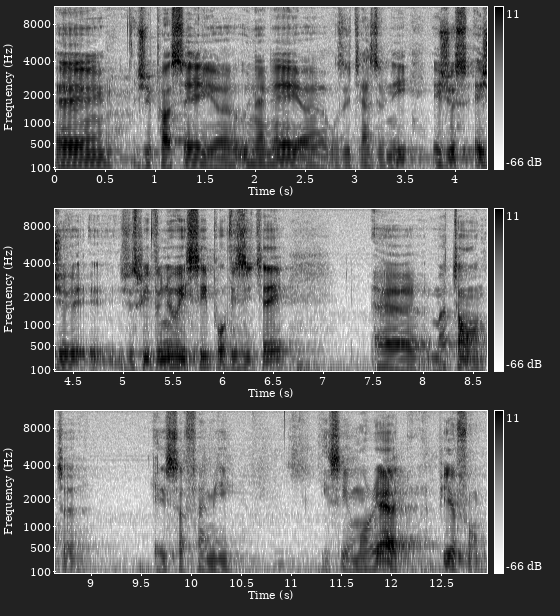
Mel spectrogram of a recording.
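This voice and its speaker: With a non-native accent and a fairly low pitch, a man speaks at a very slow pace with ordinary pitch variation and long, frequent pauses, in a room with audible echo. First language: English (speaking French). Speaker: monk, spiritual teacher. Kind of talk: lecture. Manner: halting, many hesitations.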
